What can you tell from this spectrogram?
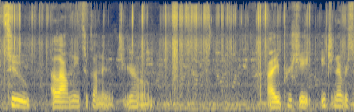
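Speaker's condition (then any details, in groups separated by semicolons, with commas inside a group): Cerebral palsy; sounds out of breath after therapy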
